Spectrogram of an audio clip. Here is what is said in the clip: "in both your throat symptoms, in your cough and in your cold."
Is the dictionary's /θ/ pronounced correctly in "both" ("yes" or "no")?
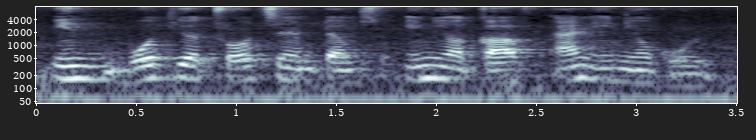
no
